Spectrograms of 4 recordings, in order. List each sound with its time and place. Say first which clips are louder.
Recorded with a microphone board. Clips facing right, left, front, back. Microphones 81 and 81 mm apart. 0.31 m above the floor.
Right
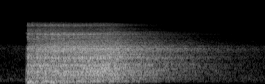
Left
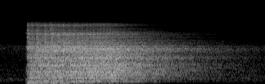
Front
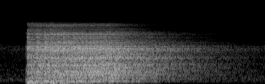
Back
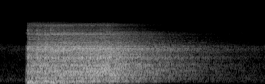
0.3 s a door slam: right 2 dB, back 1 dB; 115° right, 1.1 m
